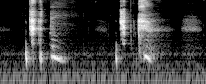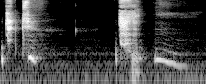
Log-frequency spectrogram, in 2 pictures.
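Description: Four sneezes, some held back and some wet, each with a catch of breath before it and a trailing sound after it.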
